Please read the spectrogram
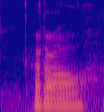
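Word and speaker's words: Ra (راء): Ra.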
